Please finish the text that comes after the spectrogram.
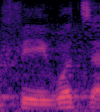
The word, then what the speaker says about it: Feig: It'll be Paul Feig or Feig. How do you pronounce it? It's Feig.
